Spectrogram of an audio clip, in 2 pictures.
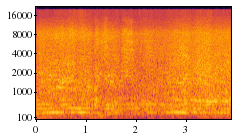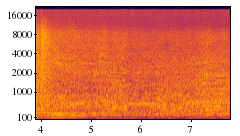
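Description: Street stock race cars roar past on a track, their engines loud and revving as they swell close and then fade into a steady rumble, with a commentator talking over them.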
